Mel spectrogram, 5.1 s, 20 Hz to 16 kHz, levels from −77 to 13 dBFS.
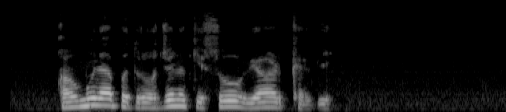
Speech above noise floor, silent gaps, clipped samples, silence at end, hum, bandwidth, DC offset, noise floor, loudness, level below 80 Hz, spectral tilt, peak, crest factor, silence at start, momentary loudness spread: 42 dB; none; under 0.1%; 1.75 s; none; 9.8 kHz; under 0.1%; -64 dBFS; -22 LUFS; -72 dBFS; -8 dB/octave; -8 dBFS; 18 dB; 0.6 s; 17 LU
